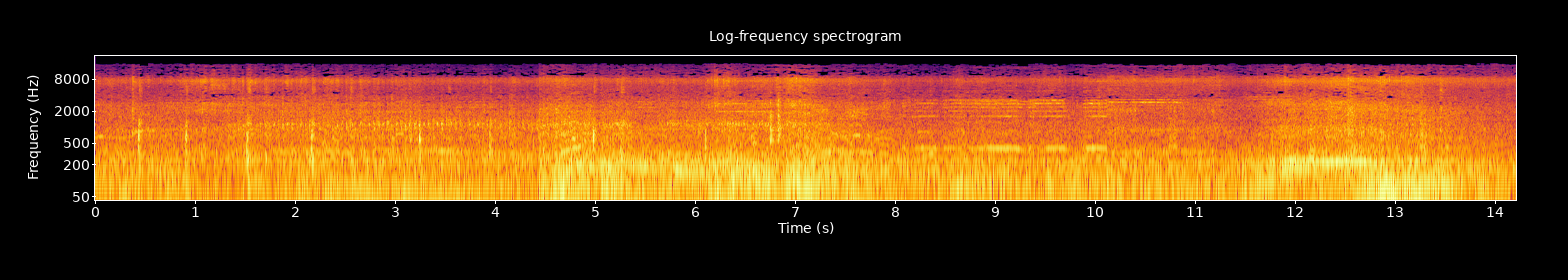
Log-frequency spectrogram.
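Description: Roadside traffic with passing vehicles and a couple of short horn toots. In the first few seconds a wooden rolling pin knocks lightly on the board as dough is rolled.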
